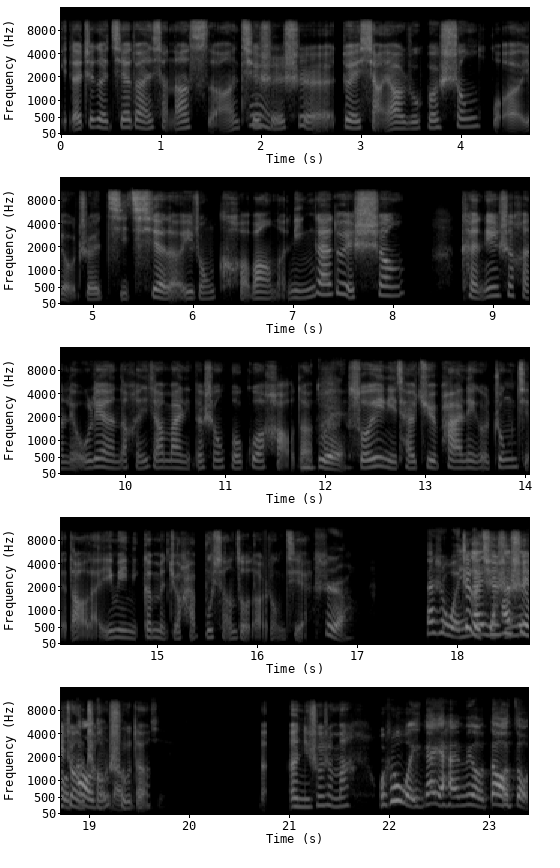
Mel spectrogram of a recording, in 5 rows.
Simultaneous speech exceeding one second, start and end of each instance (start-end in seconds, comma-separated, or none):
18.0-19.6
